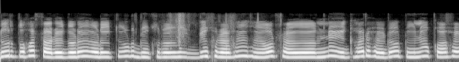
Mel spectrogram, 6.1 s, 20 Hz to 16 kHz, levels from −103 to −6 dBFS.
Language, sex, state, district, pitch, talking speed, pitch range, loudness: Hindi, female, Maharashtra, Mumbai Suburban, 255 Hz, 205 wpm, 240-275 Hz, -15 LUFS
